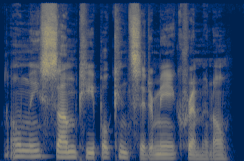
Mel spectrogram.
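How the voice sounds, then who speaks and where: A man voicing a kind, serene male prisoner in a story reading, speaking softly, slowly and with tender reassurance. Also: fairly low pitch, animated, no echo, clean studio sound. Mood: calm, content. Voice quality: soft, kind voice. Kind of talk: dramatic short-story reading.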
